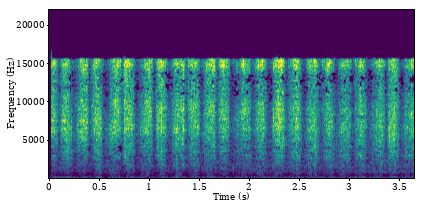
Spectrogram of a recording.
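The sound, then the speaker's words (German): Sawing with a badly worn, frayed saw blade cutting partly into soil: quick, steady back-and-forth rasping strokes repeated many times, fairly faint, with no voices. “Die Säge ist komplett hin. Ihr seht da unten, das Sägeblatt ist schon komplett ausgefranst.”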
